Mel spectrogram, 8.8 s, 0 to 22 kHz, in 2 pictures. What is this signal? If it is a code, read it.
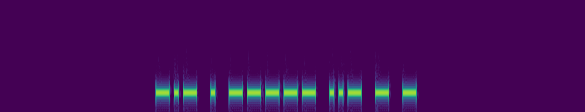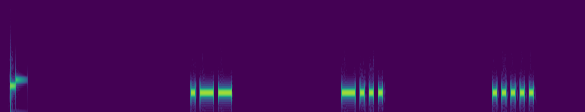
Morse code, heard as a keyed tone, about 36 wpm, spaced as for 20 wpm, 700 Hz. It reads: KE0UTT WB5
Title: USA Call Signs - 6 Characters - 8x Character Spacing - 35wpm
